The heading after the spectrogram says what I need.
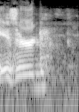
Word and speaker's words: izzard: It used to be pronounced Izzard, like lizard, or Z.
